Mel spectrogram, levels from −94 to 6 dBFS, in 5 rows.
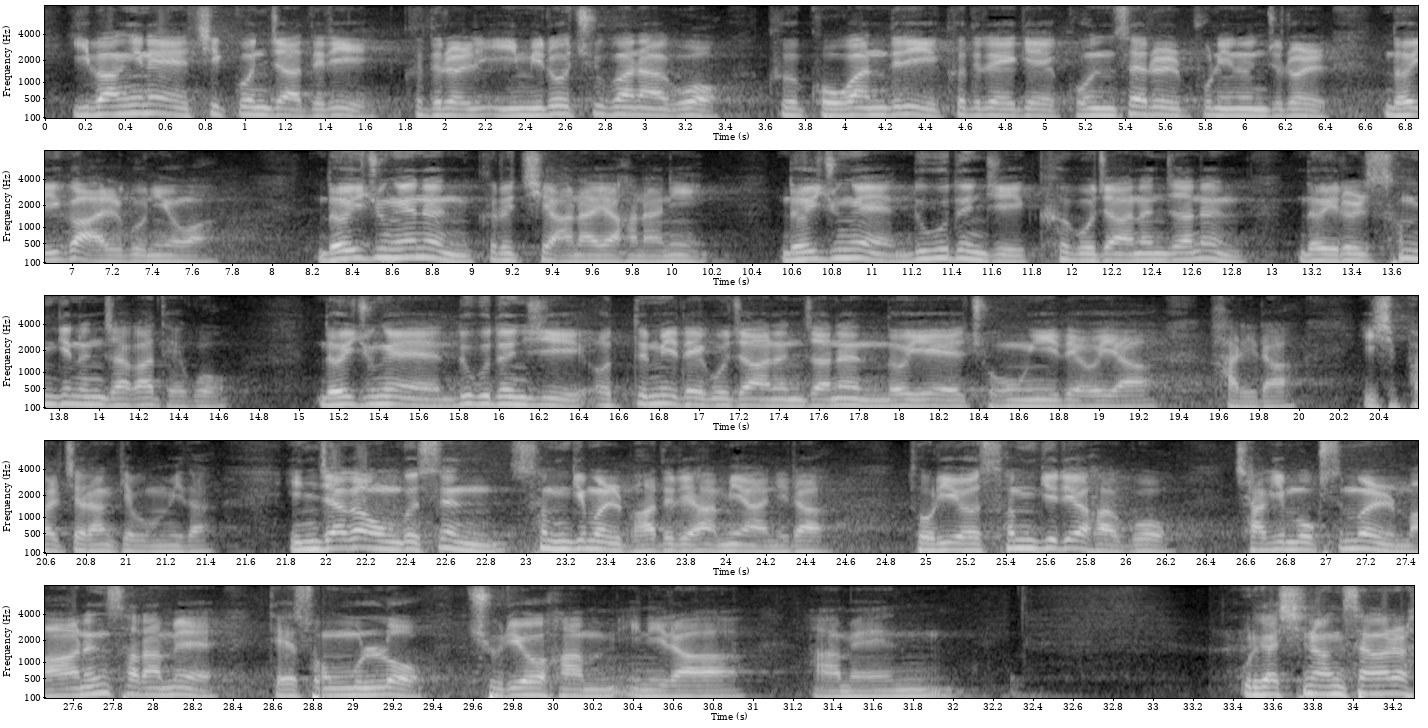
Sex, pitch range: male, 115-145 Hz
